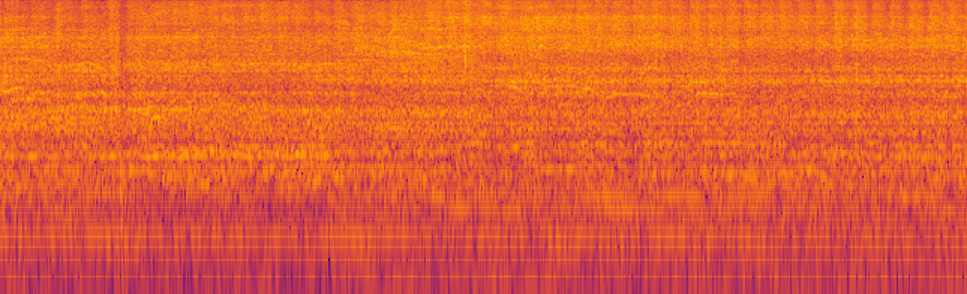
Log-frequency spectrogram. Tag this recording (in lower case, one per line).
music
